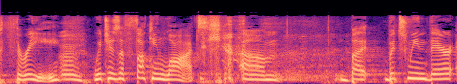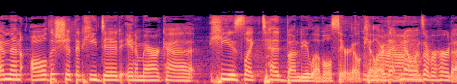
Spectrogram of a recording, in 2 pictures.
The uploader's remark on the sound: Live At Revolution Hall. Live in Portland, it's a brand new My Favorite Murder! Recorded during a three-night stint at Revolution Hall.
